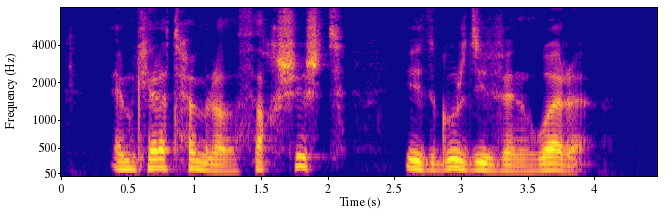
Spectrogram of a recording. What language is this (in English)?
Kabyle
